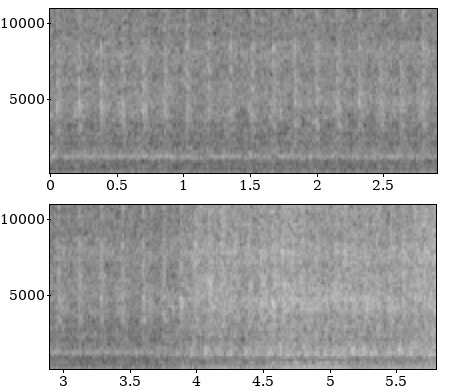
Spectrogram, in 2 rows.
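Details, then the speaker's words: BMW 328i E36 inline-six, 154,000 miles, bought cheap with suspected blown head gasket, first start: light quick ticking about four per second over steady idle, no white smoke; owner suspects needs an oil change. "i don't see any smoke coming out see any white smoke can't gasket but other than a little tick tick which probably needs to oil change or something"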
